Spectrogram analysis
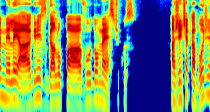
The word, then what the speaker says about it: gallopavo: com galinhas e Pavões e o a na sílaba é longo O que justifica a pronúncia como uma paroxítona gallopavo assim meleagris gallopavo domésticos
